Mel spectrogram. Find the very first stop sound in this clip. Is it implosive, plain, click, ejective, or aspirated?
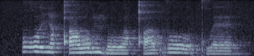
ejective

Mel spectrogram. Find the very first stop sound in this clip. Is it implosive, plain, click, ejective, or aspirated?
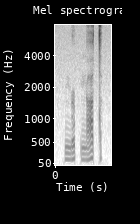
plain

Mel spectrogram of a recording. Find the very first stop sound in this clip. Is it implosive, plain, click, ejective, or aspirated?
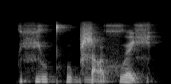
aspirated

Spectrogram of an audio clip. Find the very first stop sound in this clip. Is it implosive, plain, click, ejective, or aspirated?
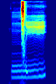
click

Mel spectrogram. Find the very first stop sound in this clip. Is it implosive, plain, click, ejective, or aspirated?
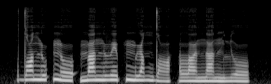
plain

